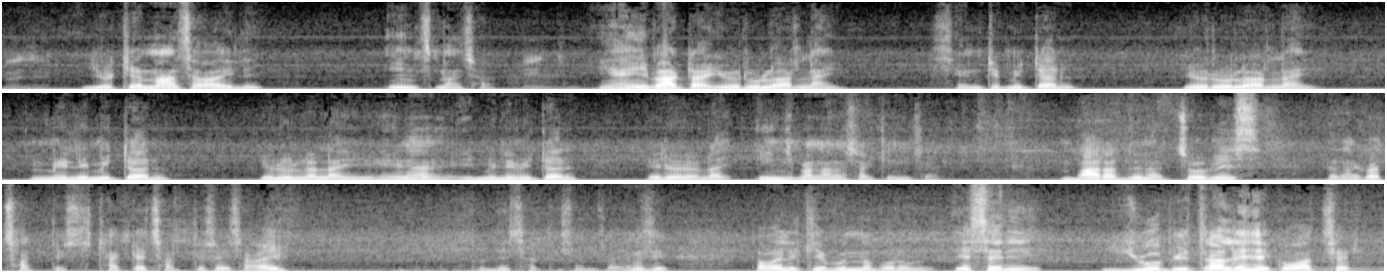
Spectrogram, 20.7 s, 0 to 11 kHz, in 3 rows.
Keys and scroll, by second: 19.6 ctrl+space.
